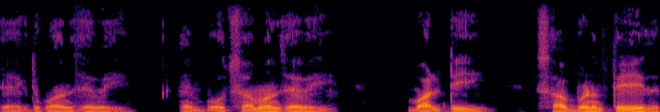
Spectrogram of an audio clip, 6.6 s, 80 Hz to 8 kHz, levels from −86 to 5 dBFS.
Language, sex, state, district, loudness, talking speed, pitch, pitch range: Marwari, male, Rajasthan, Churu, -23 LUFS, 110 wpm, 80 Hz, 75-80 Hz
